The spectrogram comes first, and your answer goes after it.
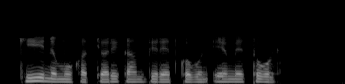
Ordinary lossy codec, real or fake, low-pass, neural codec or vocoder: MP3, 32 kbps; real; 3.6 kHz; none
